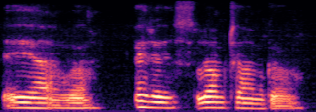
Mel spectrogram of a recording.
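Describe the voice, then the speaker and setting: A weary woman talks to her online viewers at a slow, unhurried pace. Her voice is gravelly and drowsy, soft and calming. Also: very deep voice, lo-fi sound. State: tired. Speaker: tarot livestream host. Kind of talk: casual livestream chat with viewers.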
